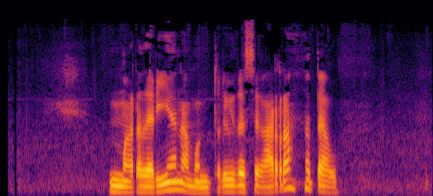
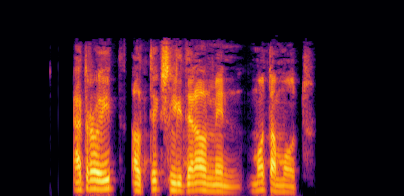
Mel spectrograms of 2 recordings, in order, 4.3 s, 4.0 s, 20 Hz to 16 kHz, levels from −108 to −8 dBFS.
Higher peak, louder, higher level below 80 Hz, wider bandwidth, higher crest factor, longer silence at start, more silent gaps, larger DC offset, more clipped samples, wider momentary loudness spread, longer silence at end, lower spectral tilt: second, -8 dBFS vs 0 dBFS; second, -27 LUFS vs -18 LUFS; about the same, -64 dBFS vs -60 dBFS; first, 11 kHz vs 7.6 kHz; about the same, 20 dB vs 20 dB; about the same, 0.65 s vs 0.75 s; second, none vs 1.26-1.31 s; neither; neither; second, 6 LU vs 10 LU; about the same, 0.95 s vs 0.95 s; first, -6.5 dB/octave vs -4.5 dB/octave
